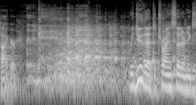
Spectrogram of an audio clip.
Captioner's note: laughter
